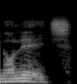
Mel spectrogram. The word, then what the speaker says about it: knowledge: আর এখানে দেখেন নলেজ, আর একটা ওয়ার্ড দেখাইলাম আমি, তো কেটা বাদ দেন, দেখেন NOW, LEDGE, নলেজ।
